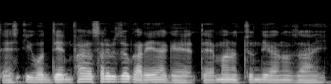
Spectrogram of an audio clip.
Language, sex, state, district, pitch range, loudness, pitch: Chakma, male, Tripura, Unakoti, 105-115 Hz, -16 LUFS, 110 Hz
